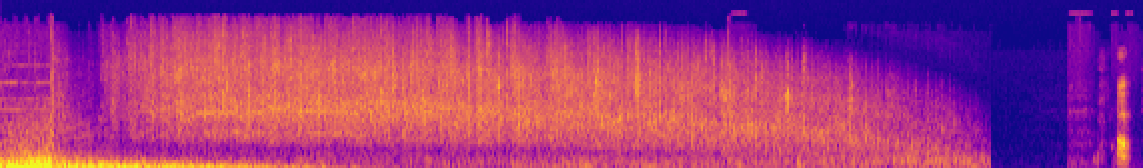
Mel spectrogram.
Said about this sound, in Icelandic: Já, já þingið klappaði, það var klappað fyrir henni þarna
